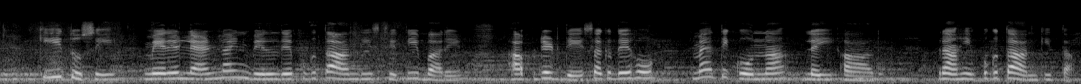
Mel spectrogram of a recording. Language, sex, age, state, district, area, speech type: Punjabi, female, 30-45, Punjab, Jalandhar, rural, read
